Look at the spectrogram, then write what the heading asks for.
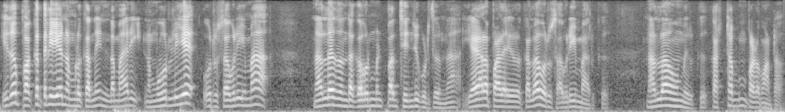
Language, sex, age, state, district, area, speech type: Tamil, female, 60+, Tamil Nadu, Coimbatore, urban, spontaneous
